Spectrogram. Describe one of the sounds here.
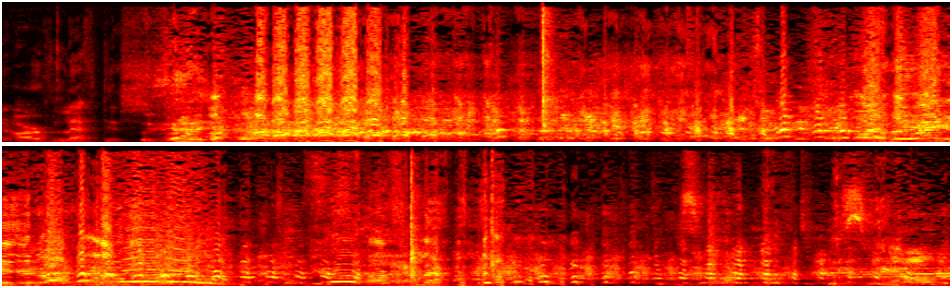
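Several men laugh loudly together.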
